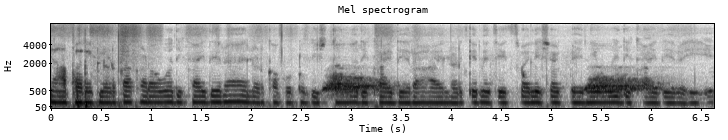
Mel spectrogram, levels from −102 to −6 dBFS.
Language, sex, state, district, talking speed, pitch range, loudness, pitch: Hindi, female, Chhattisgarh, Korba, 270 wpm, 150-160 Hz, -19 LUFS, 155 Hz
